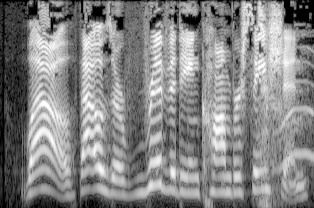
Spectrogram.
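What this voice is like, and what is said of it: Sarcastic tone. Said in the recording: “Why do I feel like you're being sarcastic?”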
